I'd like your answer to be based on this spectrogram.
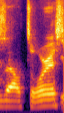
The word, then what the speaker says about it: Zalatoris: I do have – so I have one guy I do like, top 20, Will Zalatoris. Is that how you say it? Yeah. Will Zalatoris.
